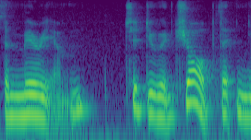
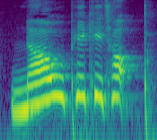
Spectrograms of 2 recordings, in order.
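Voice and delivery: loud, higher firm command; God commanding; 8 semitones higher, 9 dB louder than usual. Acted. God ordering Moses to pick up the snake. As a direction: command it firmly. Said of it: "God commanded".

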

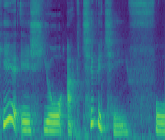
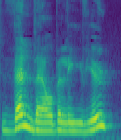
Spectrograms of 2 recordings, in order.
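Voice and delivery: laughing God; 8 dB louder than usual. Acted. God speaks to Moses.

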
